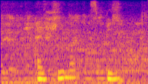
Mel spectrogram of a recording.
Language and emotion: Russian, neutral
